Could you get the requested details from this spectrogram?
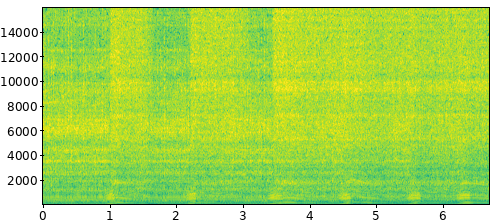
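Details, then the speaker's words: Stihl MS180C chainsaw after fixing cracked fuel tank at grommet, carb rebuild considered: raspy two-stroke buzz with blips, pitch sagging briefly before recovering; slight low-speed bog, mainly cold; owner suspects richer ~32:1 break-in mix. "Just when it's cold, like it has a little bit of a bog to it, a little more than normal with a two-stroke, but it does run pretty good once it's warmed up."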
